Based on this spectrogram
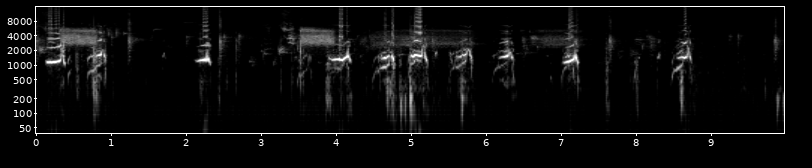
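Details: Two female wood ducks fighting inside a nest box, each wanting to lay and incubate eggs there; loud, harsh, rising-then-falling squealing cries burst out roughly every second, mixed with scraping and rustling noises.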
